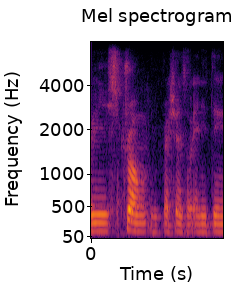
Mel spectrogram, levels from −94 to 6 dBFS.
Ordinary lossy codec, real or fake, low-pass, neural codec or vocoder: Opus, 32 kbps; real; 7.2 kHz; none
